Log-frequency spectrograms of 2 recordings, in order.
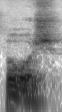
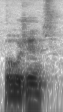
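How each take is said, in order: First: Borges as one syllable, "borzh"; unsure pronunciation. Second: Borges in two syllables, "BOR-zhuz"; unsure pronunciation. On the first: Host puzzling over an author's name, unsure pronunciation of Borges as "borzh". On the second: Host guessing at an author's name, tentative pronunciation of Borges as "BOR-zhuz". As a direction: try Borges softly with a zh and an -uz ending. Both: Real, not acted. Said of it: "I don't even know how to pronounce it".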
